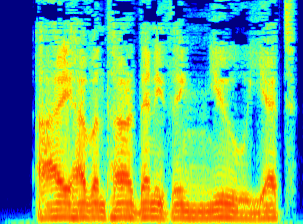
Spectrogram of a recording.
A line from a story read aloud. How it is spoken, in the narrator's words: Homer growled contemptuously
